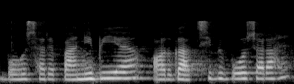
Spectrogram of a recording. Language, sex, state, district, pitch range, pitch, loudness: Hindi, female, Bihar, West Champaran, 235-270 Hz, 260 Hz, -19 LUFS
